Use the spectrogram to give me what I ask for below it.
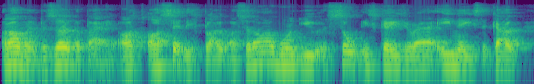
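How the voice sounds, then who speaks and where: A man's voice: medium pitch, a little fast, warm tone. Rambling man in an echoey room. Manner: rambling, repeats himself, working-class slang. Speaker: vlogger. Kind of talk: casual storytelling monologue. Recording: echoey room, dull lo-fi sound.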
